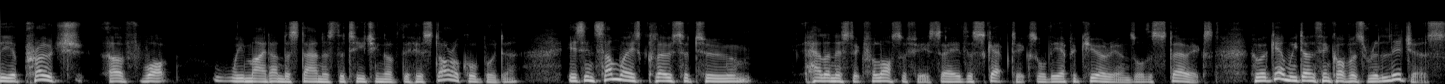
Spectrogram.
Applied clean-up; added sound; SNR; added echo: none; none; none; none.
